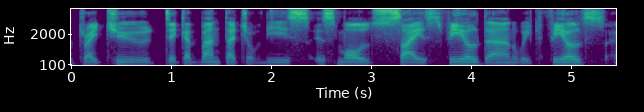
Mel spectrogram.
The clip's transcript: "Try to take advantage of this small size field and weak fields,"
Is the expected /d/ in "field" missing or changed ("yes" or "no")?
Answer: no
